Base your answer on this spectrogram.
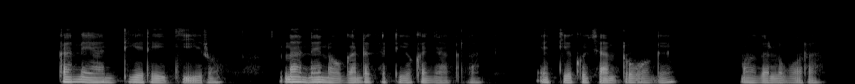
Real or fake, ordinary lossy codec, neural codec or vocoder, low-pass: fake; none; vocoder, 44.1 kHz, 128 mel bands, Pupu-Vocoder; 5.4 kHz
